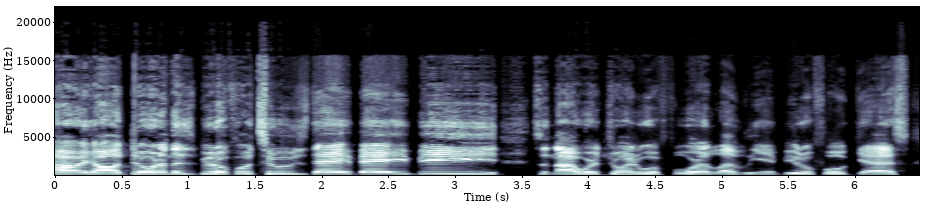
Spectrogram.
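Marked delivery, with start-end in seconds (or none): 0.0-3.3 hype host greeting. Real, not acted. Hype opening greeting to the chat.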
